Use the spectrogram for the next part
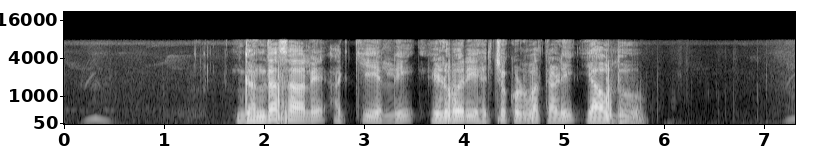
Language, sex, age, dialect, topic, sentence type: Kannada, male, 18-24, Coastal/Dakshin, agriculture, question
